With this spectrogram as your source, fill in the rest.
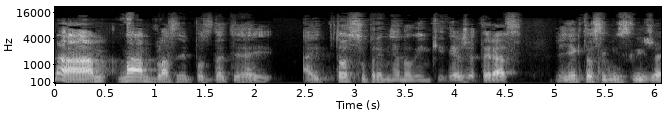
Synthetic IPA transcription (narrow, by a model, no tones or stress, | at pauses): maːmːaːmʋlasɲɛpɔt̪st̪acɛɦɛj | ʔajt̪ɔsuːpɾɛmɲanɔʋiŋkiʋɪɛʒʒɛt̪ɛɾas | ʒɛɲɛk̚t̪ɔsimisliːʒɛ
